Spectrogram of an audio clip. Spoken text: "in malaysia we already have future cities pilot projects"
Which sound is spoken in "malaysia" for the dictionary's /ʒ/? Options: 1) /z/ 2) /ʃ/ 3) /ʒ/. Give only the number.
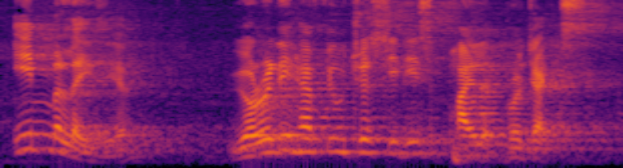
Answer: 1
